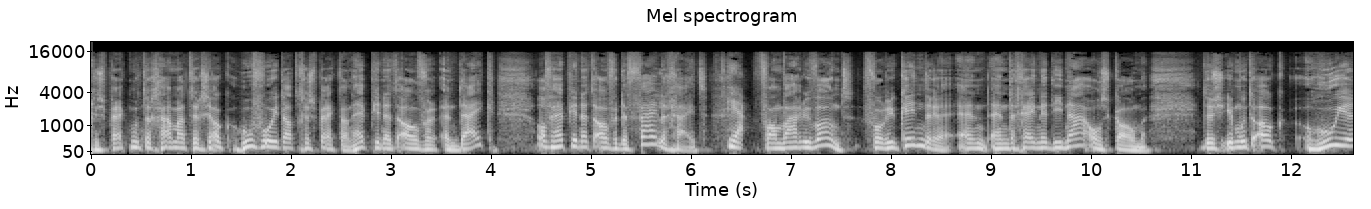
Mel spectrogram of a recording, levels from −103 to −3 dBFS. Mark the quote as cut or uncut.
uncut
